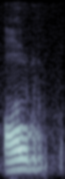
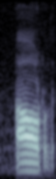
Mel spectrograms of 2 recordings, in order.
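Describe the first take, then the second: First: The vowel is thick, with rounded lips. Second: The vowel is thin, with unrounded lips. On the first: The speaker calls it wrong. "Jangan sampai a-nya ikut tebal ... monyong aur. Ha, salah" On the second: The speaker calls it right. "A tipis"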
